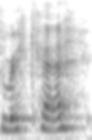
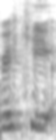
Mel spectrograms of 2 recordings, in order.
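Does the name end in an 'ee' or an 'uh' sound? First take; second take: uh; ee. First: The name ends in an 'uh' sound. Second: The name ends in an 'ee' sound. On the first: The speaker calls it right. "I think it's actually pronounced Ricka" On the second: The speaker calls it wrong. "I always pronounce it as Ricky in my head"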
